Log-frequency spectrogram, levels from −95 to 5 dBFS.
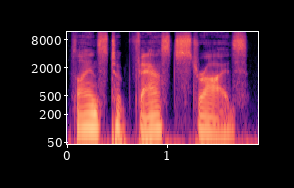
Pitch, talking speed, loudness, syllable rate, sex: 90 Hz, 125 wpm, -16 LUFS, 3.4 syllables/s, male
